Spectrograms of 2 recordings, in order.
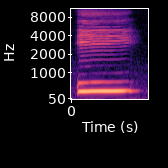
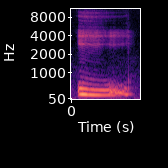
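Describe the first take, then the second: First: The pitch stays high and level. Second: The pitch dips low, then rises.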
